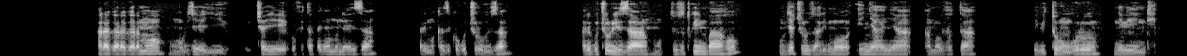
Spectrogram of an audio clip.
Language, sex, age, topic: Kinyarwanda, male, 36-49, finance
